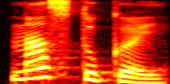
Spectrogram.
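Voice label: "настукӧй", Komi, female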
